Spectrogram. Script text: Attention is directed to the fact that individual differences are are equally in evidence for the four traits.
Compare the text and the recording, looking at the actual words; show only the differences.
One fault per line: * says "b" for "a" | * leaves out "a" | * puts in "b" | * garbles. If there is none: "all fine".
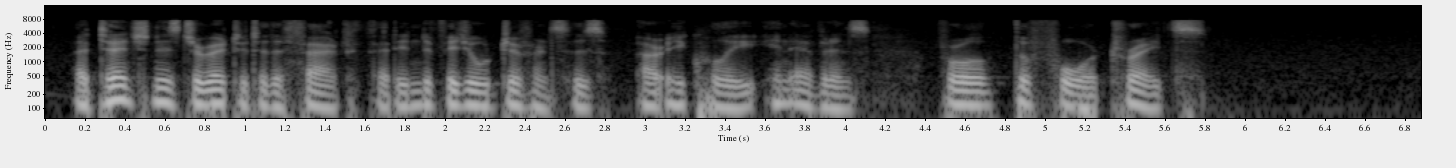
* leaves out "are"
